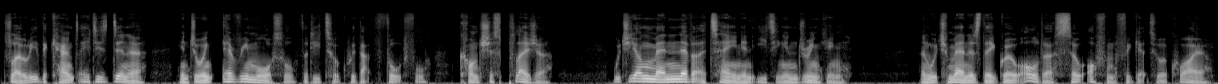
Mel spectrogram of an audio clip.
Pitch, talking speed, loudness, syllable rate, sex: 100 Hz, 185 wpm, -21 LUFS, 5.8 syllables/s, male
